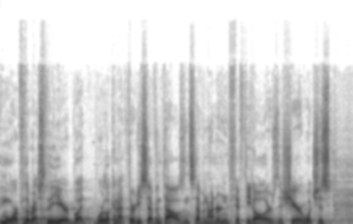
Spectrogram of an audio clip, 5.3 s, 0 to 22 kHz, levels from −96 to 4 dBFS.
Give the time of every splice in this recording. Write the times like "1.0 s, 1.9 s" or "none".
none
